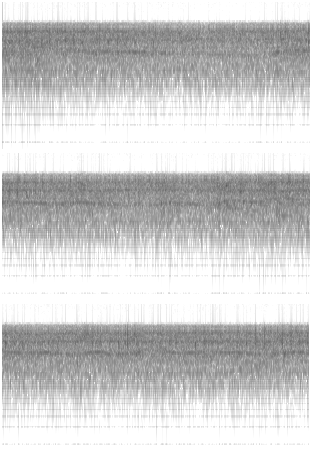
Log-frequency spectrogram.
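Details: Engine idling after all belts, the timing belt and the tensioner were replaced: fast, uneven light ticking and hiss like a sewing machine over a steady idle, an annoying abnormal noise of unidentified cause.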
